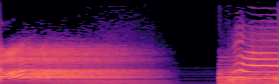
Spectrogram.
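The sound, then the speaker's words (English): Two drawn-out, fairly loud cat meows, the first trailing off into a brief silence before a second, higher and wavering meow begins. No talking. “They're cats.”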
